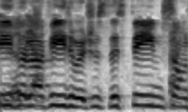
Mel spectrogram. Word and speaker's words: Viva la vida: Diva la vida, the diva, de, I always say it wrong. – Viva la vida.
